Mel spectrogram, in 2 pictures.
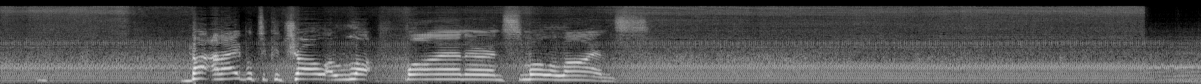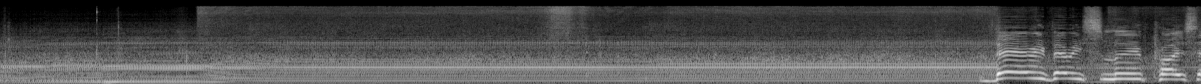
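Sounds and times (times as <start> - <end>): air hissing from airbrush: 0.0 - 1.8, 3.7 - 11.5, 14.0 - 22.2
compressor humming: 0.0 - 24.0.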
